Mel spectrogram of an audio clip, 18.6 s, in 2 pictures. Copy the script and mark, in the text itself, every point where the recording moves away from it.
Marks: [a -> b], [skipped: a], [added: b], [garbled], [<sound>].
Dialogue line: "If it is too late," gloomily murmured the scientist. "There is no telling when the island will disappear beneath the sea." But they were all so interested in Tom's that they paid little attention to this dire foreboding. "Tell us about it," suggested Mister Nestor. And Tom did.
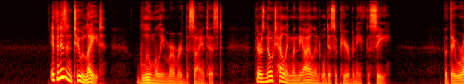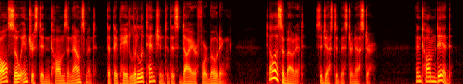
"If it [is -> isn't] too late," gloomily murmured the scientist. "There is no telling when the island will disappear beneath the sea." But they were all so interested in Tom's [added: announcement] that they paid little attention to this dire foreboding. "Tell us about it," suggested Mister Nestor. And Tom did.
